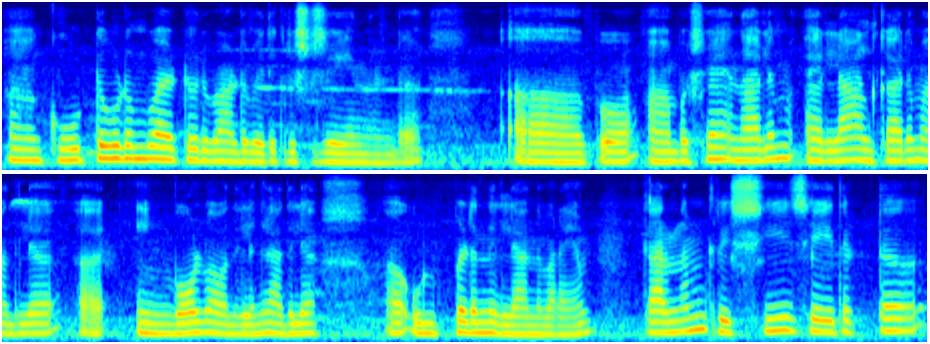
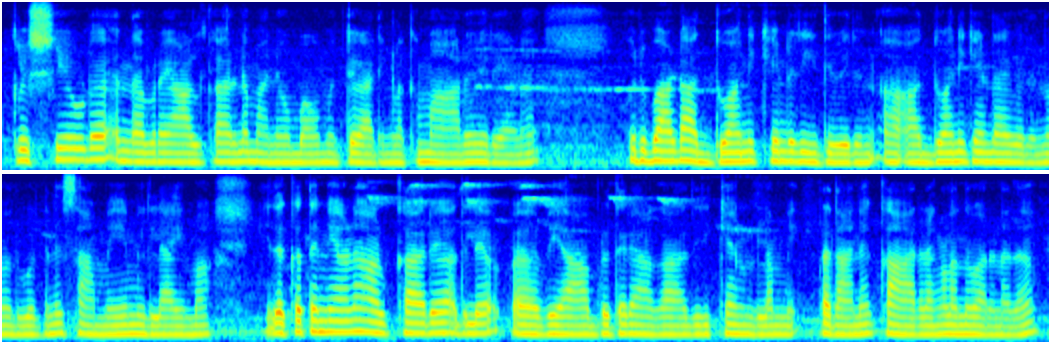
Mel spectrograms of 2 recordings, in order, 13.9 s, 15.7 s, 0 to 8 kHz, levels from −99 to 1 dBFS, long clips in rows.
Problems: low volume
